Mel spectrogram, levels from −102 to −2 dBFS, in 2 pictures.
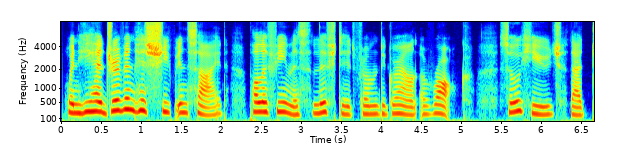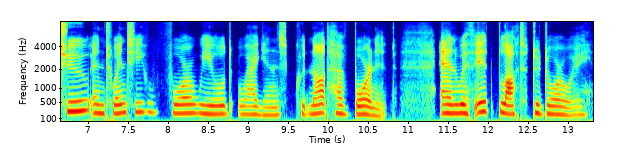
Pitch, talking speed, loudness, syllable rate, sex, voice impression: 215 Hz, 155 wpm, -19 LUFS, 4.2 syllables/s, female, feminine, slightly adult-like, slightly powerful, slightly cute, slightly intellectual, slightly calm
